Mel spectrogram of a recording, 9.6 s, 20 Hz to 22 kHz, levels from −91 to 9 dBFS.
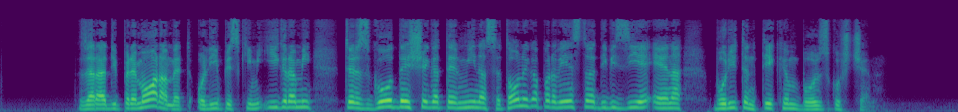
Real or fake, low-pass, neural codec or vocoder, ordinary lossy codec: fake; 10.8 kHz; codec, 24 kHz, 0.5 kbps, DualCodec; MP3, 48 kbps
